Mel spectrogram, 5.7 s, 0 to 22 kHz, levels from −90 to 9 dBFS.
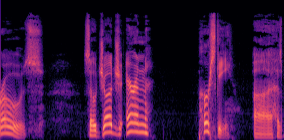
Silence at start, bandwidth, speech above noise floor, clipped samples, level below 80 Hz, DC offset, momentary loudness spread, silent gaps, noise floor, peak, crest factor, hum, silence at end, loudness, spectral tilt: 0 s; 15.5 kHz; 56 dB; under 0.1%; -56 dBFS; under 0.1%; 12 LU; none; -74 dBFS; -2 dBFS; 18 dB; none; 0.05 s; -18 LUFS; -3.5 dB/octave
